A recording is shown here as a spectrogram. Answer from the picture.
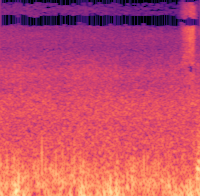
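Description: Wind buffeting the camera microphone in uneven gusts, over the rush of ocean surf.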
